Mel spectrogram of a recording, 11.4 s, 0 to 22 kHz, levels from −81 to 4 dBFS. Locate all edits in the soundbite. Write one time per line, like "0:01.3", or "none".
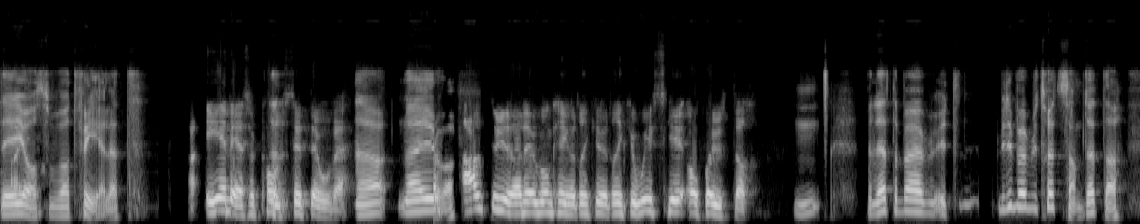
0:04.3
